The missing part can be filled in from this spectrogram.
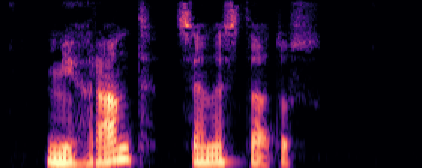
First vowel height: high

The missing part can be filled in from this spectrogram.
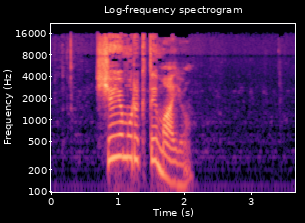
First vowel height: mid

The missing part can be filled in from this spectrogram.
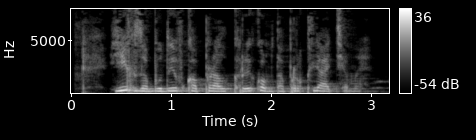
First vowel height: high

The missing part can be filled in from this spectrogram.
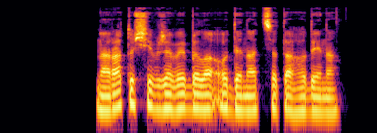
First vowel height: low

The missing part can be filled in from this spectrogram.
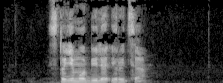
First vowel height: mid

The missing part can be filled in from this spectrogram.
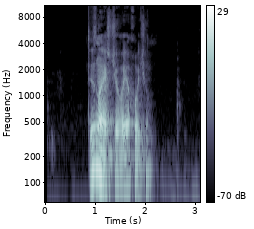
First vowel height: high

